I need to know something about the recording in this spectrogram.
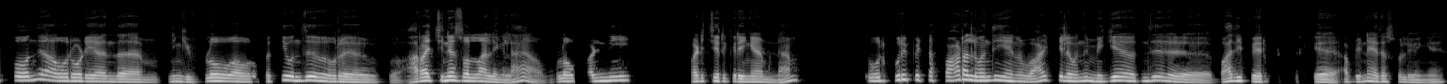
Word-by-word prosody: இப்போ 190 +1 -7
வந்து 205 +5 0
அவருடைய, 160 -4 +2
அந்த 130 0 -1 0.5
நீங்க 130 -2 -3
இவ்வளோ 145 +9 +1 0.2
அவரைப் 125 -1 -3
பத்தி 135 +9 -4
வந்து, 180 +2 +3 0.2
ஒரு 130 -2 +1 0.5
ஒ - - -10 0.2
ஆராய்ச்சின்னே 175 +5 +4
சொல்லலாம், 155 -3 +3
இல்லைங்களா? 110 0 -2 0.2
அவ்ளோ 125 +11 -2 0.2
பண்ணி 165 +5 +2 0.7
படிச்சிருக்கிறீங்க 140 -3 0
அப்டீன்னா, 110 +2 -4 0.9
ஒரு 165 - +1
குறிப்பிட்ட 210 -1 0 0.2
பாடல் 210 +1 +3
வந்து, 185 +2 +2
என் 145 -2 -1
வாழ்க்கைல 185 -2 0
வந்து, 165 +2 +1
மிக 135 +5 -6 0.2
வந்து 160 +3 -1 0.6
பாதிப்பு 160 -2 +1
ஏற்படுத்திருக்கு 125 -2 -6 0.2
அப்பிடீன்னா, 130 +6 -2
எத 130 - -2
சொல்வீங்க? 105 -4 -5
150 Hz, 135 wpm, -21 LUFS, 130-175 Hz, 0.9 s, ஆராய்ச்சின்னே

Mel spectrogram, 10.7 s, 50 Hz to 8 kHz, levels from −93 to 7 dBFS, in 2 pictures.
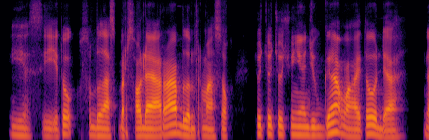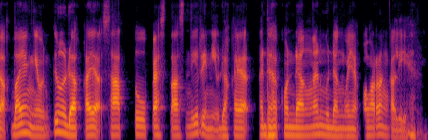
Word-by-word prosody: Iya 120 -2 -6
sih 110 -1 -11
itu 140 - -1 0.3
11 115 -2 -1
bersaudara 115 +4 +4
belum 120 -4 0
termasuk, 110 -1 -3 0.3
cucu-cucunya 135 -1 -3
juga 120 +3 -2 0.2
wah 110 -3 +1
itu 140 - -2
udah, 100 -2 -1 0.2
nggak - - +2
kebayang 155 0 +2
ya 115 - 0
mungkin 170 - -2
udah 125 -4 +6
kayak 120 +1 +4
satu 125 0 0
pesta 125 -1 +2
sendiri 140 +4 -4
nih 110 -3 -4
udah 115 0 -3
kayak 115 -1 +3
ada 130 0 +1
kondangan 125 +1 +1
ngundang 120 -4 -2
banyak 110 -2 -2
orang 120 +3 0
kali 100 +3 -4
ya. 120 - -7
120 Hz, 175 wpm, -24 LUFS, 115-130 Hz, 0.3 s, udah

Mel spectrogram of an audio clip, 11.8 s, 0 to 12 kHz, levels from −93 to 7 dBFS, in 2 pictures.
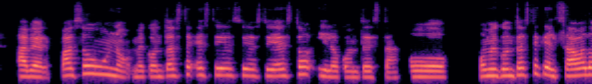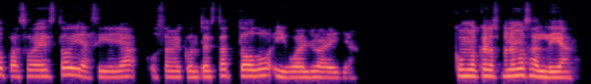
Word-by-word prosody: a 215 - +3
ver, 200 -3 +1
paso 255 +6 +1
1 265 -9 -2
me 205 -1 -6
contaste 235 +6 -3
esto 255 0 -4
y - - +4
esto, 250 -1 -3
y - - +1
esto, 230 -1 -5
y - - +1
esto, 240 +5 -1
y 230 -2 -3
lo 205 -1 -2
contesta. 195 -1 -6
O, 205 -1 +1 0.3
o 220 - -1
me 240 0 +2
contaste 255 +5 0
que 280 - +3
el 235 -6 +2
sábado 250 +3 +3
pasó 220 +1 -3
esto. 220 +4 +2
Y 260 - +4
así 200 0 -3
ella, 210 +3 -2
o 205 - -14
sea, 205 - -5
me 200 0 -3
contesta 205 +4 -1
todo, 225 +2 +3
igual 195 -3 +1
yo 195 0 +1
a 190 - 0
ella. 180 -1 -5 0.9
Como 230 -1 +4
que 235 - +6
nos 220 -2 +3
ponemos 235 +2 +4
al 210 -3 +4
día. 190 -1 +2
220 Hz, 220 wpm, -23 LUFS, 200-240 Hz, 0.9 s, que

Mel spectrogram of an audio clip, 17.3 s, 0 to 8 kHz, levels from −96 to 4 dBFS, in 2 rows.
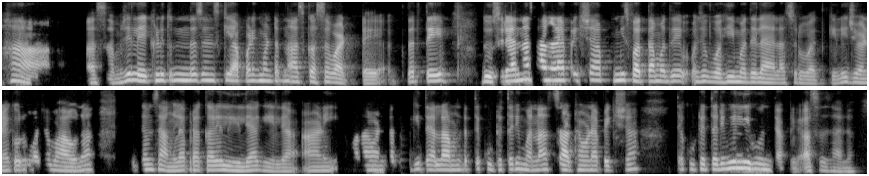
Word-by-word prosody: हां. - - +3 0.6
असं 135 -1 -5
म्हणजे 210 - +1
लेखणीतून 215 +1 +3
इन 220 -1 +4
द 215 - +3
सेन्स 215 -1 0
की 225 - +1
आपण - - +1
एक 205 - -1
म्हणतात 205 -1 0
ना, 190 - 0
आज 170 0 0
कसं 170 -1 0
वाटतंय. 120 -5 +1 0.3
तर 175 - 0
ते 195 +2 +7 0.4
दुसऱ्यांना 185 +6 +6
सांगण्यापेक्षा 220 0 +5
मी 220 +1 +3
स्वतःमध्ये 190 -2 +3
म्हणजे 180 0 -4
वहीमध्ये 160 -1 +1
लिहायला 135 -3 0
सुरुवात 125 -3 -5
केली, 125 +7 -5
जेणेकरून 150 +2 -2
माझ्या 165 +2 -7
भावना 145 +1 0 0.4
एकदम 180 +5 -4
चांगल्या 150 -5 -1
प्रकारे 160 +1 -1
लिहिल्या 150 0 -1
गेल्या 125 -4 -5 0.2
आणि 140 0 -4 0.2
मला 160 +1 -4
म्हणतात 160 0 -6
की 190 - -4
त्याला 170 0 +3
म्हणतात 165 0 -5
ते 210 - -3
कुठेतरी 185 +1 -4
मनात 170 +1 -1
साठवण्यापेक्षा 165 +1 -1 0.4
त्या - - -8
कुठेतरी 180 0 -2
मी 225 +2 +5
लिहून 195 -5 +3
टाकल्या 110 -1 -7
असं 150 - -5
झालं. 115 -4 -9
170 Hz, 175 wpm, -23 LUFS, 150-190 Hz, 0.6 s, ते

